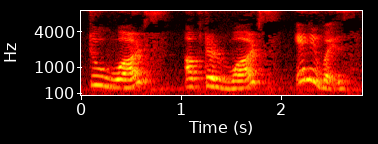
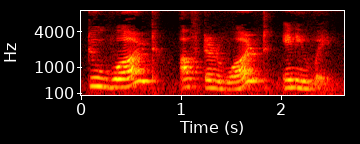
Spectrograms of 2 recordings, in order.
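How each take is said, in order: First: Each word ends with an s sound. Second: Each word ends without an s sound. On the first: The speaker calls it wrong. "लेकिन ये गलत है।" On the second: The speaker calls it right. "बोलने के वक्त आपको इसका इस्तेमाल नहीं करना है"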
